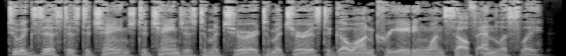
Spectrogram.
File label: voice Bruce vibrant and baritone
